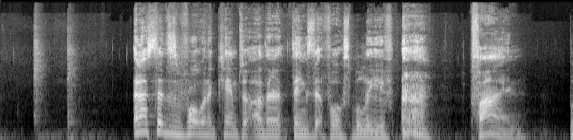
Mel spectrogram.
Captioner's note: cough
